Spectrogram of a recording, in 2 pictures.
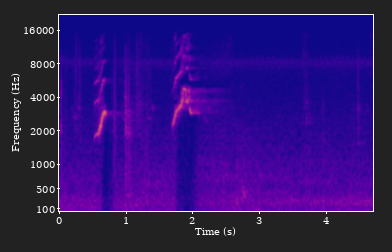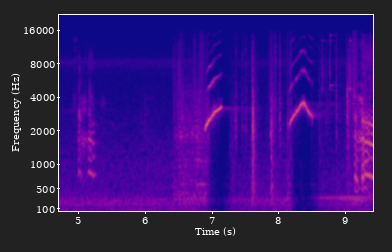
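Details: A ten-month-old male pet red-collared lorikeet (Trichoglossus rubritorquis) that interacts with humans gives four loud, sharp, rising screeches with gaps between them, over a low background hum and faint clicks.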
